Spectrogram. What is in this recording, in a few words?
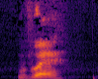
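"bhuê2", Teochew, chaoyang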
